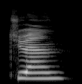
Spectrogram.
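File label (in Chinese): "juan", Mandarin Chinese, female; pinyin traps and pitfalls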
